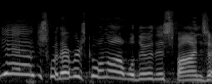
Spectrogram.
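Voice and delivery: high-pitched, airy mimicry of someone oblivious; mock carefree. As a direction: play someone breezily drifting through life. Carefree person wandering through life.

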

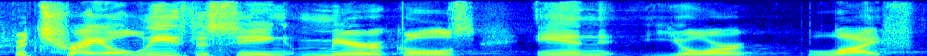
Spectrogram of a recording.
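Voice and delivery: normal talking voice

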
